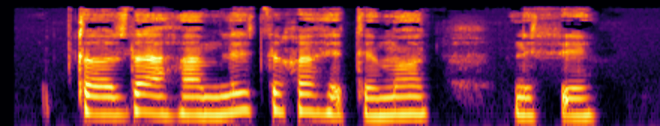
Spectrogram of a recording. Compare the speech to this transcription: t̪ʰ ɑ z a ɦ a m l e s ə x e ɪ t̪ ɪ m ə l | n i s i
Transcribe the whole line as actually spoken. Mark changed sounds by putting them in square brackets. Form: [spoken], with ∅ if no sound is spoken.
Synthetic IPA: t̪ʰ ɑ z a ɦ a m l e [t͡s] ə x [a] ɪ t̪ ɪ m [ɑ] l | n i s i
